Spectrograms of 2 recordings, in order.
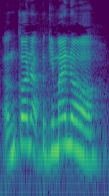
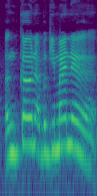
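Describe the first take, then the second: First: It is said in Bengkulu regional Malay. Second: It is said in Kuala Lumpur colloquial Malay. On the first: "bahasa Melayu orang Bengkulu dia cakap" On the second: "engkau nak pergi mana tu macam bahasa K L"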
